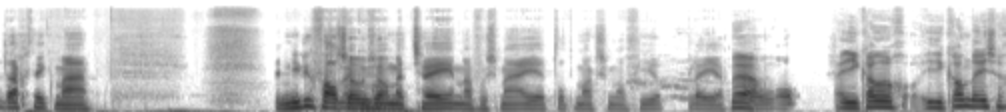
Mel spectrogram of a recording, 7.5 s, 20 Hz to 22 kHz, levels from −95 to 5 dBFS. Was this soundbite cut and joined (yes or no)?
yes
